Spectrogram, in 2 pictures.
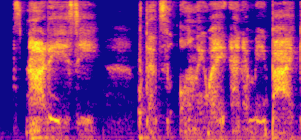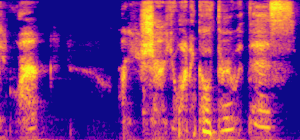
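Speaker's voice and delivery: a soft, secret whisper; dad whispering. Acted. Dad telling his son the secret plan, whispered. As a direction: hush it like a conspiracy. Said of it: "He talked quietly".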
